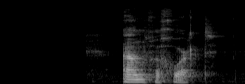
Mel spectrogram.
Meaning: past participle of aangorden
- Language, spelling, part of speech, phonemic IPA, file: Dutch, aangegord, verb, /ˈaŋɣəˌɣɔrt/, Nl-aangegord.ogg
